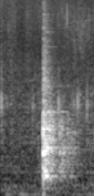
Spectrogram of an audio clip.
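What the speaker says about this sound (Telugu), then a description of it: "కొంచెం లైట్గా వేగనివ్వాలి." A pan of chicken curry with tamarind leaves bursts into a sudden sizzle as ingredients hit the hot oil, a sharp hiss that fades into a softer crackle over a quiet background.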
